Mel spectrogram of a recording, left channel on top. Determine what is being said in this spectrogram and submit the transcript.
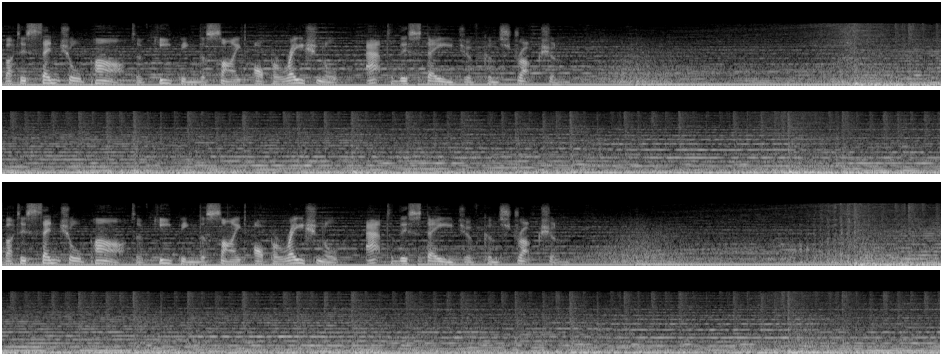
but essential part of keeping the site operational at this stage of construction.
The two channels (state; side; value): normal; both; correlation 0.52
